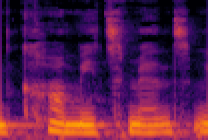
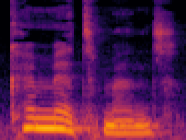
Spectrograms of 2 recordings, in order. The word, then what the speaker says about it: commitment: به تلفظ کلمه commitment دقت کنین، در ابتدای کلمه صدای شوا رو داریم، صدای آ نداریم. نمیگیم commitment، میگیم commitment.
